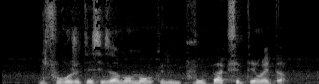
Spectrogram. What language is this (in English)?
French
